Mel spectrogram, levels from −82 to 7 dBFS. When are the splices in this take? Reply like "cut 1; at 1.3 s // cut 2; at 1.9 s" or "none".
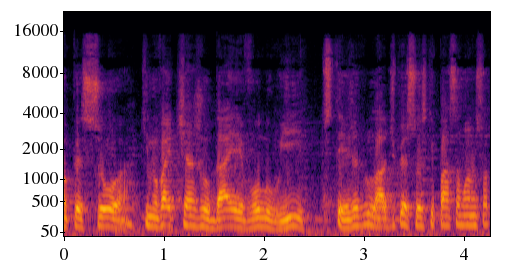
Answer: none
